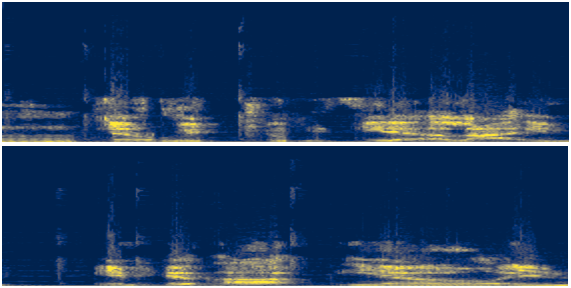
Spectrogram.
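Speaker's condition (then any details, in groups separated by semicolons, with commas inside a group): Cerebral palsy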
